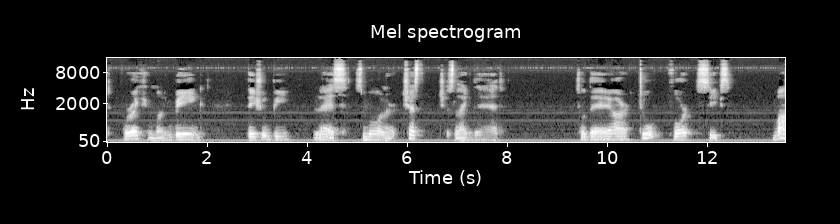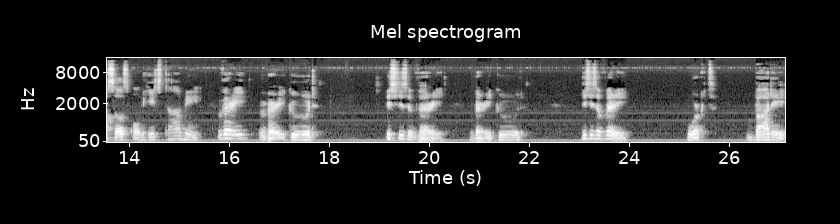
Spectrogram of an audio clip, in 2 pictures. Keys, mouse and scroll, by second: 1.3-3.2 drag, 2.6-5.8 middle drag, 5.8-8.0 right drag, 7.2 e, 8.0 middle click, 8.0 s, 10.8 middle click, 12.9-14.0 drag, 14.0 right click, 15.7 middle click, 16.6-19.0 right drag, 18.2 click, 19.0 middle click, 19.3 click, 19.5 middle click, 19.9 right click, 20.3-21.4 middle drag, 21.8-23.3 middle drag.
